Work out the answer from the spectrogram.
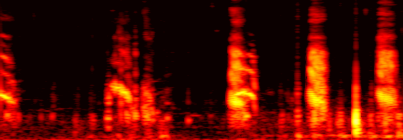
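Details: Grey parrot hatchling during hand-feeding, giving scattered nasal squawks with a dipping, curved tone, followed by a few louder raspy bursts near the end.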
